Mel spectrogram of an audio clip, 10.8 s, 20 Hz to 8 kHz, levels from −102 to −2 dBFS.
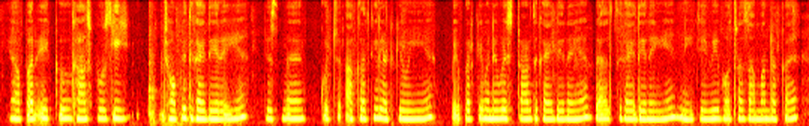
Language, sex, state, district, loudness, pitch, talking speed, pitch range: Hindi, female, West Bengal, Purulia, -17 LUFS, 205 Hz, 205 wpm, 200-215 Hz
